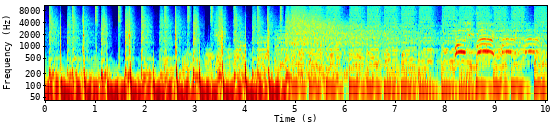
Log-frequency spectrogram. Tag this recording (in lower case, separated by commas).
house music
